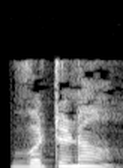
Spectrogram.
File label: "watna", Punjabi; ਵਟਣਾ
